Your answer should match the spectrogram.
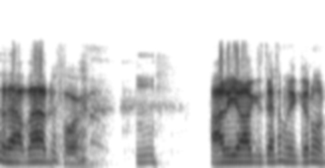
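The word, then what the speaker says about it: Otyugh: The stench of sewer filth and garbage belches forth, heralding the approach of a loud and hungry Adiog.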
